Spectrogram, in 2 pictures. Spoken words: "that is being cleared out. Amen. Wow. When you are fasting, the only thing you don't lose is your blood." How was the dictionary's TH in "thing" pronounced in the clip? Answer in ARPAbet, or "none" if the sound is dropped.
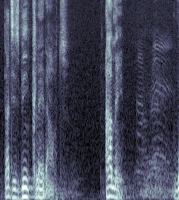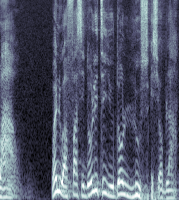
T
